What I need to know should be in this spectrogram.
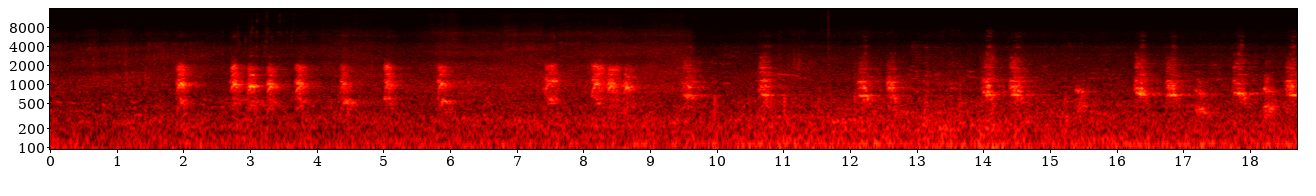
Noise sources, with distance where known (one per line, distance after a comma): dog barking or whining, near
